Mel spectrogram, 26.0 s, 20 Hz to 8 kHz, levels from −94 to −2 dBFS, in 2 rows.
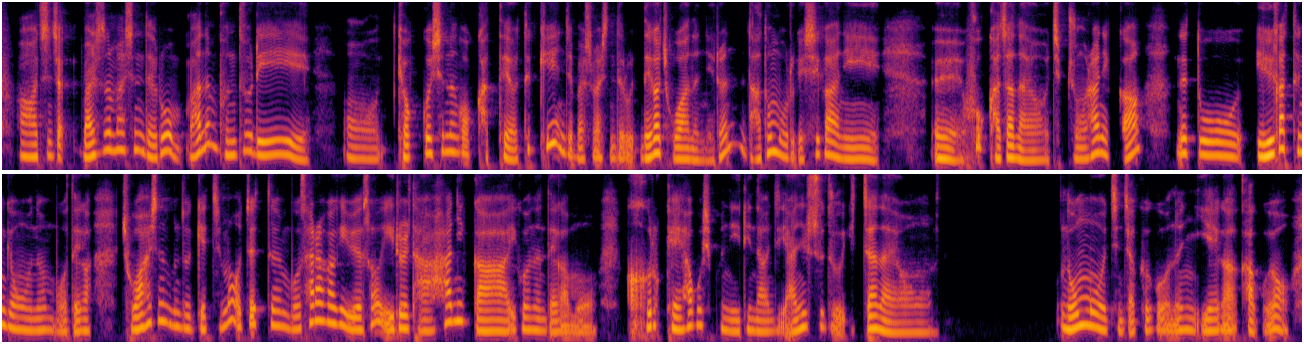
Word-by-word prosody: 아 180 -2 +1
진짜 190 -1 +1 0.2
말씀하신 270 +8 +1
대로 240 +6 +1
많은 345 -1 +1
분들이 205 - 0 0.3
어 155 -3 -6 0.2
겪으시는 230 +9 +2
것 - - -3
같아요. 150 -5 -1
특히 285 +6 -1
인제 255 -9 -2
말씀하신 90 - -3
대로 80 0 -3
내가 170 +8 +6
좋아하는 150 - 0
일은 225 - -4
나도 155 +11 0
모르게 180 - -2
시간이 155 - 0 0.6
예 155 -4 +3
훅 - - -3
가잖아요 145 -4 +2
집중을 155 +4 -2
하니까. 230 +3 +2 0.3
근데 225 - +2
또 200 -3 +2 0.2
일 190 +3 +8
같은 275 -2 +3
경우는 170 -4 -2
뭐 165 - -5
내가 155 +1 -2 0.3
좋아하시는 250 - +2
분도 210 -4 -3
있겠지만 195 - -2
어쨌든 240 -5 -1
뭐 180 -2 -3
살아가기 260 0 +2
위해서 170 -4 +2
일을 185 +5 +3
다 155 - -2
하니까 155 - +2
이거는 165 -3 -2
내가 140 - -2
뭐 70 0 -6 0.3
그렇게 200 -4 +1
하고 215 +5 0
싶은 175 -8 -3
일이나 150 -1 -2
인제 150 - -5
아닐 165 +8 +1
수도 205 -1 0
있잖아요. 135 -6 0 1.3
너무 190 0 +4
진짜 150 -1 -1
그거는 165 0 -3
이해가 155 0 +1
가고요. - - -1
180 Hz, 325 characters per minute, -25 LUFS, 155-225 Hz, 1.3 s, 일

